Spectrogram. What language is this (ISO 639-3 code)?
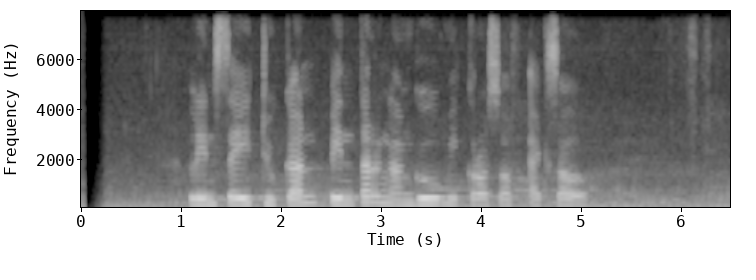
jav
